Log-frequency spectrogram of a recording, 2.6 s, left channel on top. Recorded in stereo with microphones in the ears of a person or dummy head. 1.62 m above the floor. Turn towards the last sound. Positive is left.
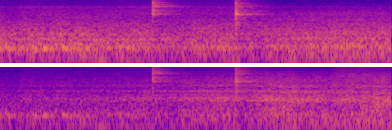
turn(degrees=10)  # may be behind; listen again after turning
